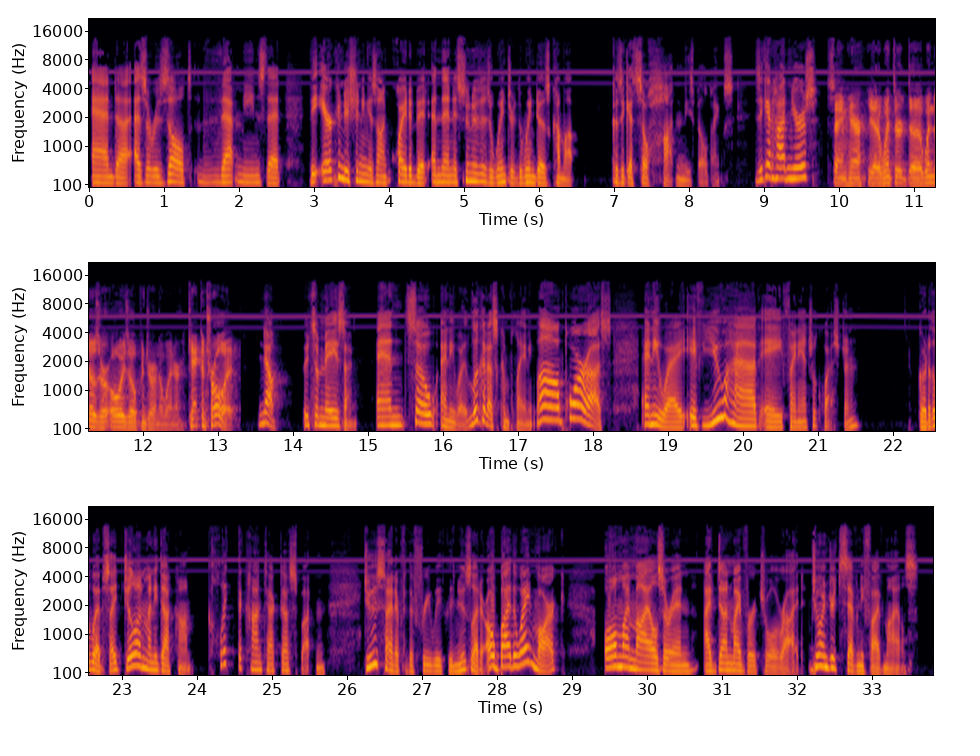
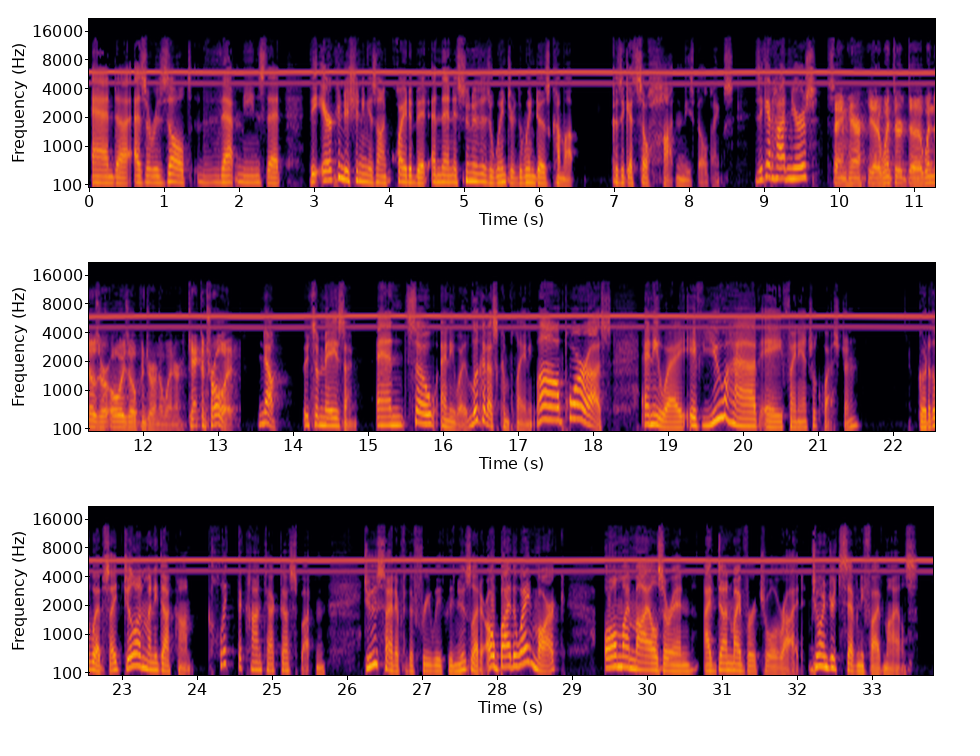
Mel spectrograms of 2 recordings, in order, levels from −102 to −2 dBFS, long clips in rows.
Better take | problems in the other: first | high-pitched whine; loud; throughout; 6 kHz, 9 dB below the speech; faint in the first

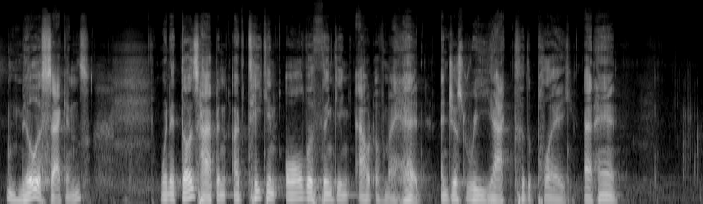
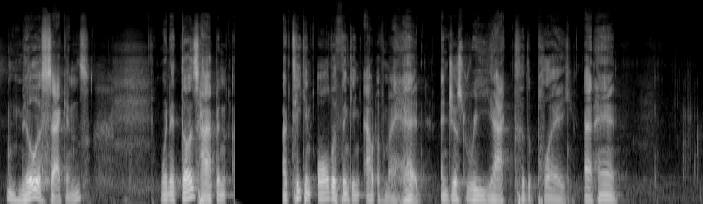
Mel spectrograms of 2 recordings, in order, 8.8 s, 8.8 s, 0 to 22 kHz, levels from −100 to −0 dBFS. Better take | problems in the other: first | audio freezing; at 3 s for 0.5 s

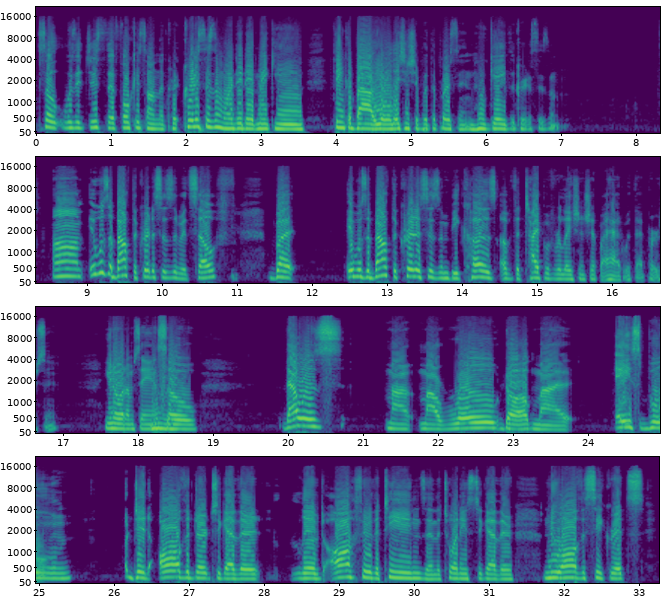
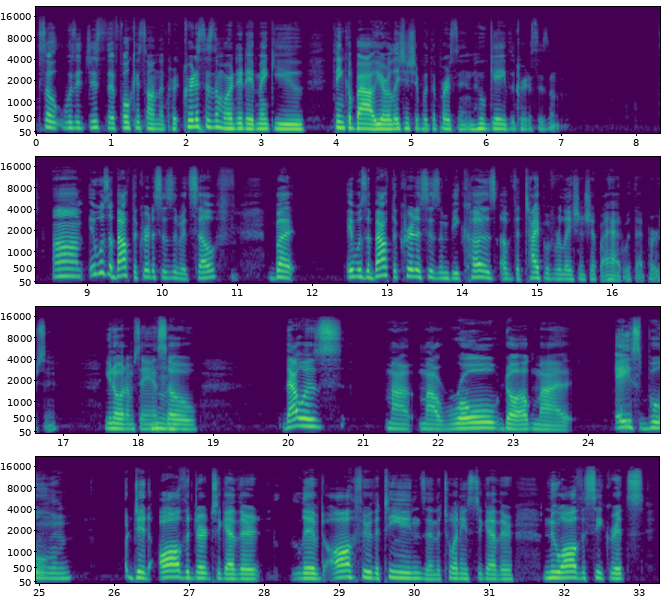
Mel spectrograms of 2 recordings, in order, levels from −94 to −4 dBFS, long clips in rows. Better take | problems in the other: second | distortion; heavy; 11% of the sound clipped

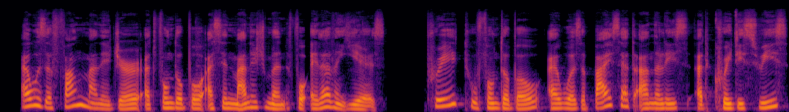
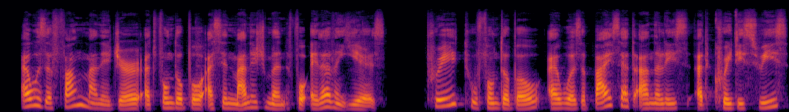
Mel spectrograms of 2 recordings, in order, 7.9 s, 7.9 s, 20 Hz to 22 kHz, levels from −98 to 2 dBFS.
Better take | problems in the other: first | thin; somewhat; fading below 500 Hz

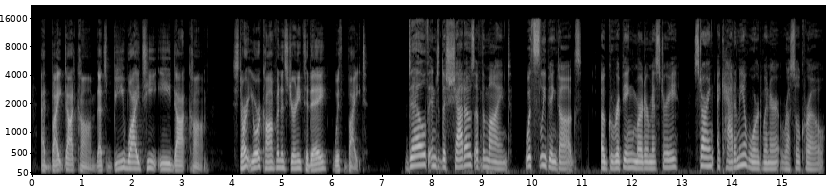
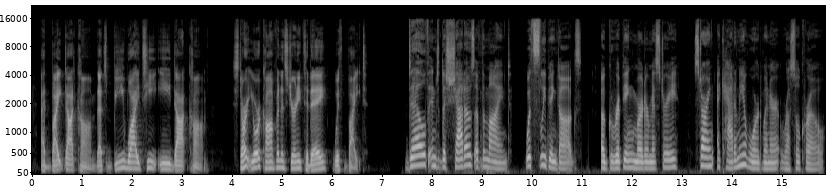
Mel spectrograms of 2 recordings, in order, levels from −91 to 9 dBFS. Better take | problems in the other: neither | none

